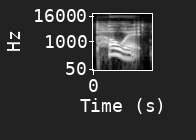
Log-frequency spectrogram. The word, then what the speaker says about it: poet: or one syllable poem but poet is always two syllables poet i'm a poet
